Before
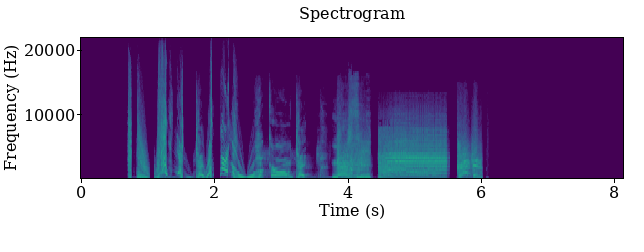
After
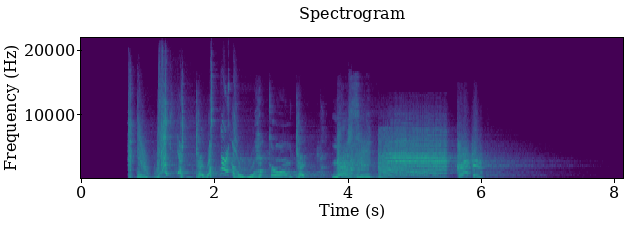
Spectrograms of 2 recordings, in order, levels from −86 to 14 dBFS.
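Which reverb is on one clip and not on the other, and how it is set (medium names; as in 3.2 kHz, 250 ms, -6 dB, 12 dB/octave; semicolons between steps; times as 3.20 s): two-slope reverb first 0.25 s, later 3.2 s, from -19 dB, DRR 7 dB; trim -3 dB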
